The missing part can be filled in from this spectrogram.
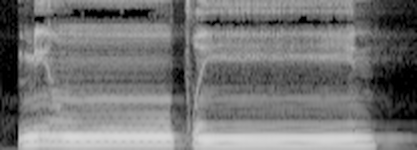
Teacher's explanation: لاحظ حكم الإخفاء الذي بعدها تماما، جاءت النون الساكنة وبعدها حرف الطاء وهو حرف إخفاء، نخفي النون بالطاء مع بقاء غنة للنون من غير تشديد للطاء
